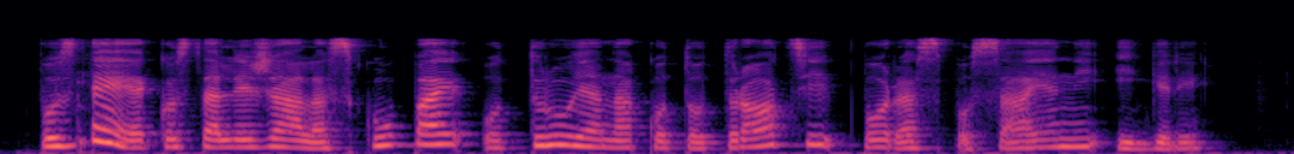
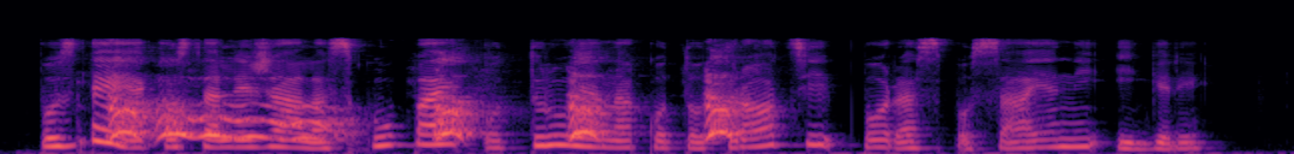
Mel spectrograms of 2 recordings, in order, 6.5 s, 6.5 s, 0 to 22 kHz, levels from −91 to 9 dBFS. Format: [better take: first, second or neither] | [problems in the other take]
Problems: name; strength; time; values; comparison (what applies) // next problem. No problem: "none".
first | background sound (Bark); 4 dB above the speech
